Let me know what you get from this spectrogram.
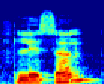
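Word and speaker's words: listen: लिसन, यहाँ T लिखेंगे।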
